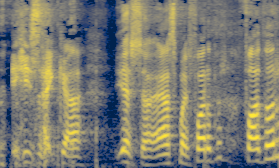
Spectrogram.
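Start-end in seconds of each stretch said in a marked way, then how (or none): 1.2-2.8 bad put-on Israeli accent, much higher, louder. Retelling what his dad said when he asked him, in a bad Israeli accent. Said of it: "I'm really bad at Israeli accents".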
